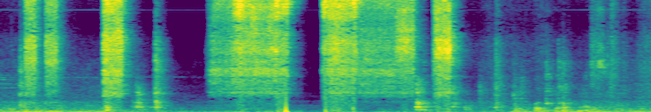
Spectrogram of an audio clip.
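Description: Repeated hissing bursts of air and water spray, short and longer, with faint clinic noise: a dental air-water syringe during root canal treatment.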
